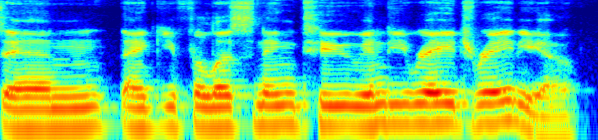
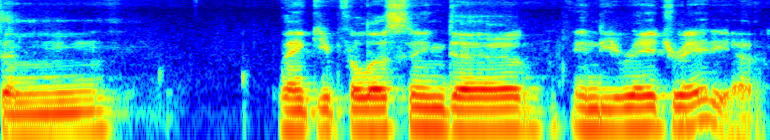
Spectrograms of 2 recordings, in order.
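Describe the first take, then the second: First: It is said with more enthusiasm. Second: It is said with little enthusiasm.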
